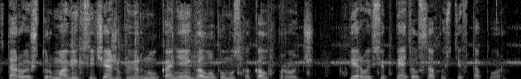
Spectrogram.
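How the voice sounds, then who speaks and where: A man's voice: sits high, quick pace, slight background noise. A man delivering dramatic scripted narration as the narrator of a radio play.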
